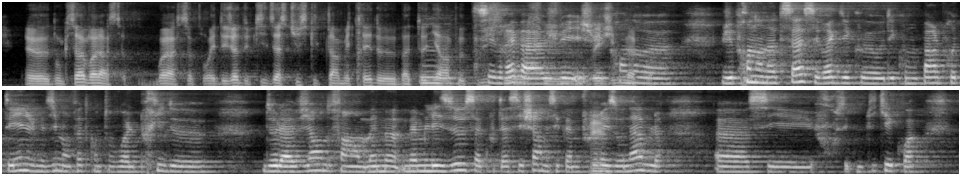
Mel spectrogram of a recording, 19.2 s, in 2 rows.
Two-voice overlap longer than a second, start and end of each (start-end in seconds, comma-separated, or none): 4.2-6.5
